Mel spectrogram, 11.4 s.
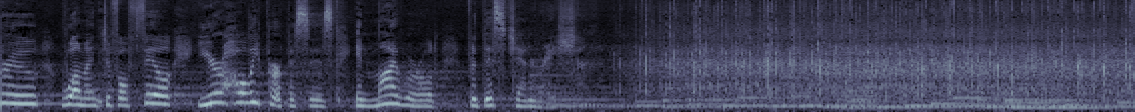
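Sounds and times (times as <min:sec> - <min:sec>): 
speech: 0:00.4 - 0:06.0, 0:06.6 - 0:06.8
audience applause: 0:06.2 - 0:11.3.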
